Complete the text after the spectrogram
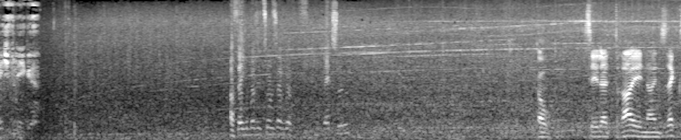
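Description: A helicopter's engine whines and its rotor whirs steadily, growing louder as it lifts off.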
